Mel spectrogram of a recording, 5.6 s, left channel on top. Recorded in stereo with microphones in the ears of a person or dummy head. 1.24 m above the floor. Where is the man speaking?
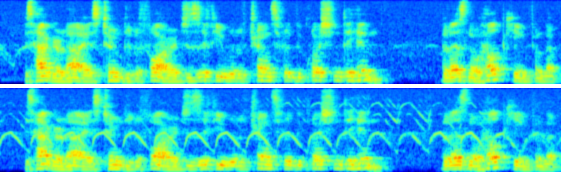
30° left (ahead or behind), 0.7 m.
